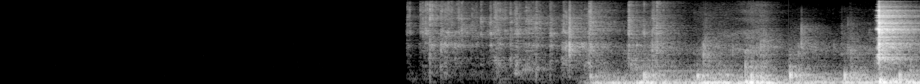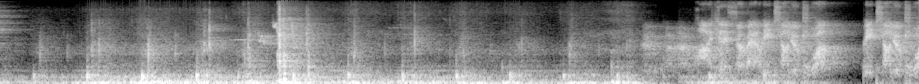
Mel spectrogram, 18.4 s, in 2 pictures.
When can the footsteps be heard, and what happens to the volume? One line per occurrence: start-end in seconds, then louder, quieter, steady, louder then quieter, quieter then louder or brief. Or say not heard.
5.8-17.4 louder then quieter.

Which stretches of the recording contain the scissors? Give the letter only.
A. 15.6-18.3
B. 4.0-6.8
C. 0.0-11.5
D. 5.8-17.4
B.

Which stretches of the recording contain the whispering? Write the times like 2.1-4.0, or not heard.
15.6-18.3.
